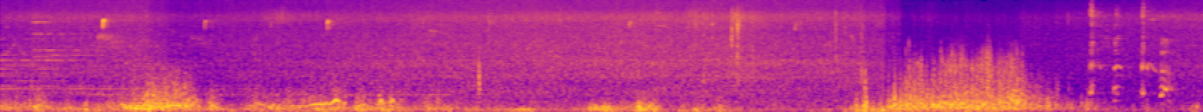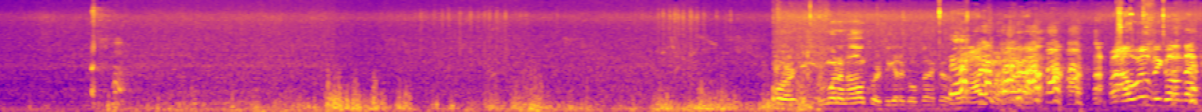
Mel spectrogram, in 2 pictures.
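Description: Wind gusts and rumbles against the microphone outdoors.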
